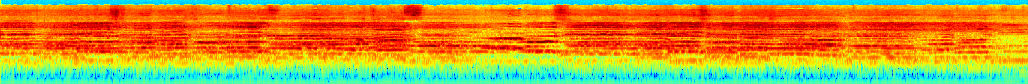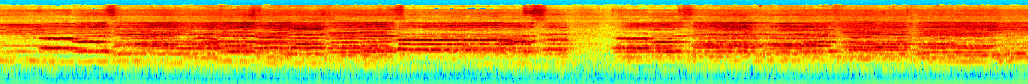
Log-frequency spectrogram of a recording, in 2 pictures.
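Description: Mixed choir of young men and women singing a cappella in several parts, in sustained phrases with two short pauses between them.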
